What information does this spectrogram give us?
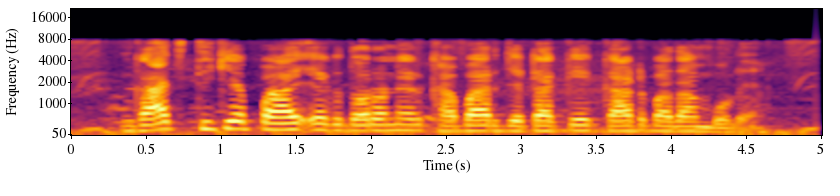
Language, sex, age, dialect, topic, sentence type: Bengali, male, 18-24, Western, agriculture, statement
